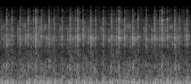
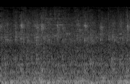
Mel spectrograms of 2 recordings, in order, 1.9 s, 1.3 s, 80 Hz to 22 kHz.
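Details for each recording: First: 1985 Chevrolet pickup, carbureted with electric choke, cold start around 30°F after three weeks sitting: low high-idle with a steady, slightly lumpy pulse that sounds near stalling but evens out as the choke opens; normal cold idle. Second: 1985 Chevrolet pickup, carbureted with electric choke, cold start around 30°F after three weeks sitting: fast, uneven, lumpy cold high idle with light rattle, nearly dying; rough cold high idle. Owner suspects something missing off the carb; unconfirmed.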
